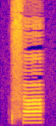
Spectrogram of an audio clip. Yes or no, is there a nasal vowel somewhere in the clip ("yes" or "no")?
yes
